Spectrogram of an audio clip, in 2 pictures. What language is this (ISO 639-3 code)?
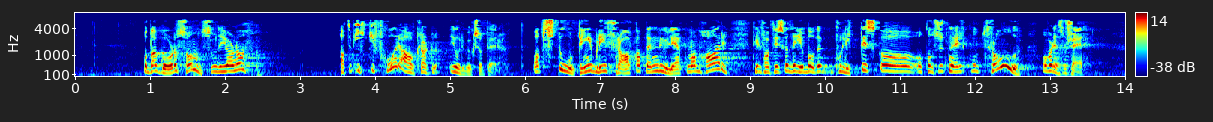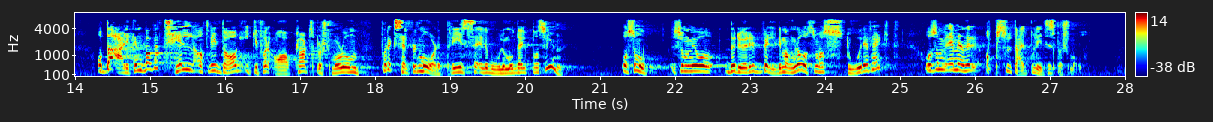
nob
